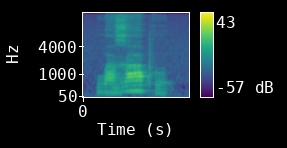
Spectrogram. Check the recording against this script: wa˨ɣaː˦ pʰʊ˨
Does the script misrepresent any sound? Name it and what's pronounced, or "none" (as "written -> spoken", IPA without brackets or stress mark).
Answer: none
